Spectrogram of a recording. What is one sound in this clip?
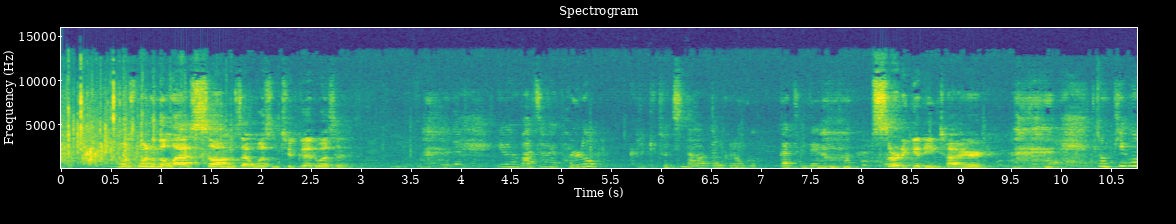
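A man talks calmly through a microphone in a large hall.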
